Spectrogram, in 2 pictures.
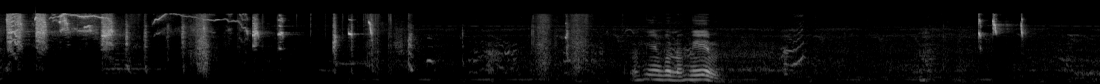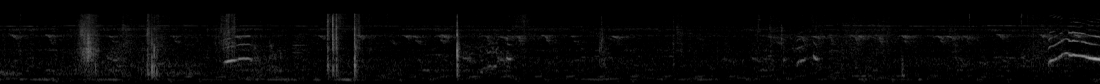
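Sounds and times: baby monkey squeaking: 0:00.0 - 0:05.2, 0:09.8 - 0:10.3, 0:13.2 - 0:13.6, 0:19.0 - 0:19.3, 0:21.5 - 0:22.0.

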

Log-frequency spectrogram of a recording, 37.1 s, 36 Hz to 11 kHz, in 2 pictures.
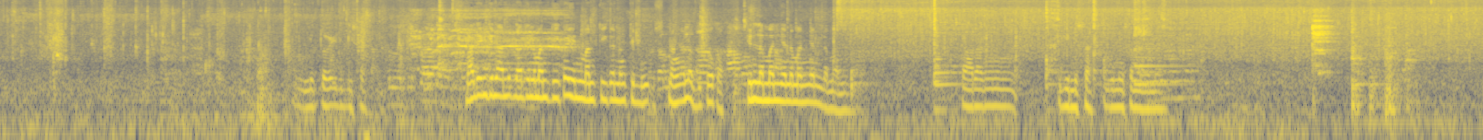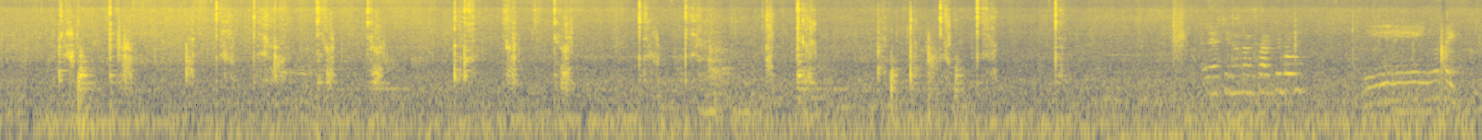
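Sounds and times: meat sizzling in a wok: 0:02.8 - 0:37.0
metal spatula scraping a pan: 0:13.0 - 0:14.8, 0:19.2 - 0:25.8, 0:26.4 - 0:28.8, 0:29.5 - 0:31.1.

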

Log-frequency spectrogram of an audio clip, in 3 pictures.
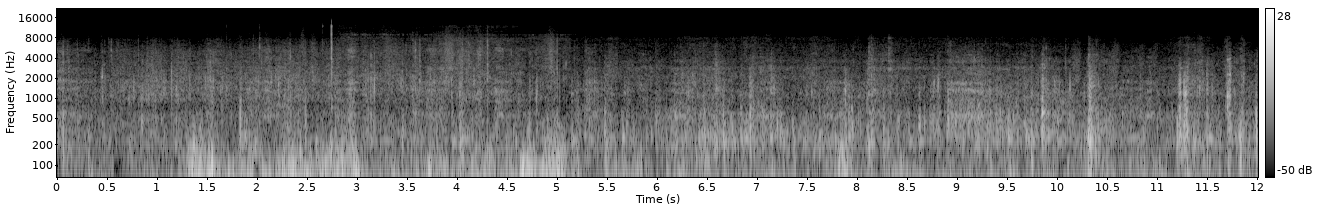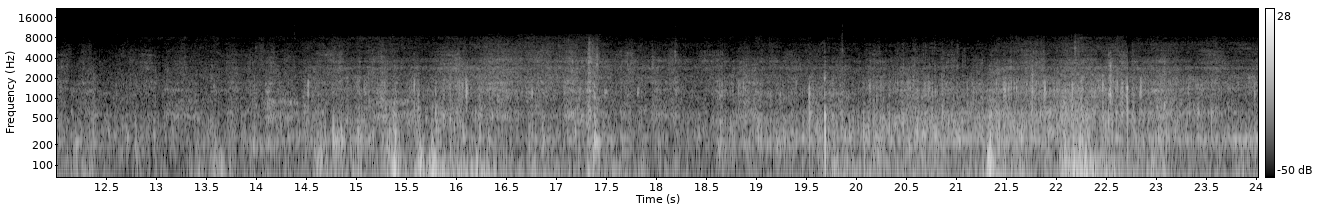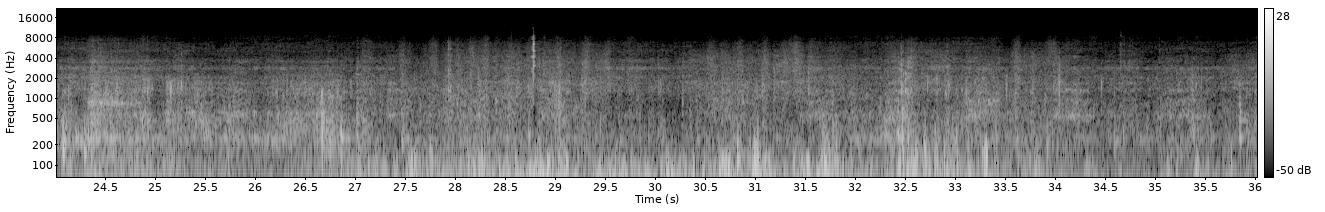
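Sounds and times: bike tyres rumbling over rocks: 0:00.0 - 0:36.0
wind buffeting microphone: 0:00.0 - 0:36.0
bike knocks and rattles: 0:01.0 - 0:36.0.

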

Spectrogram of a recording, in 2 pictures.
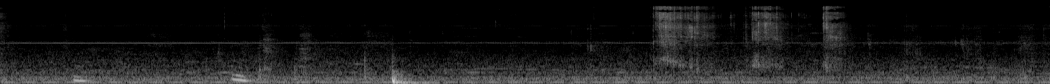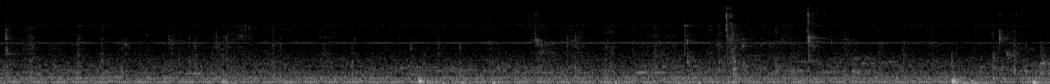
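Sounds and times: steady low hum: 0:00.0 - 0:21.0
chewing crispy food: 0:04.8 - 0:21.0.

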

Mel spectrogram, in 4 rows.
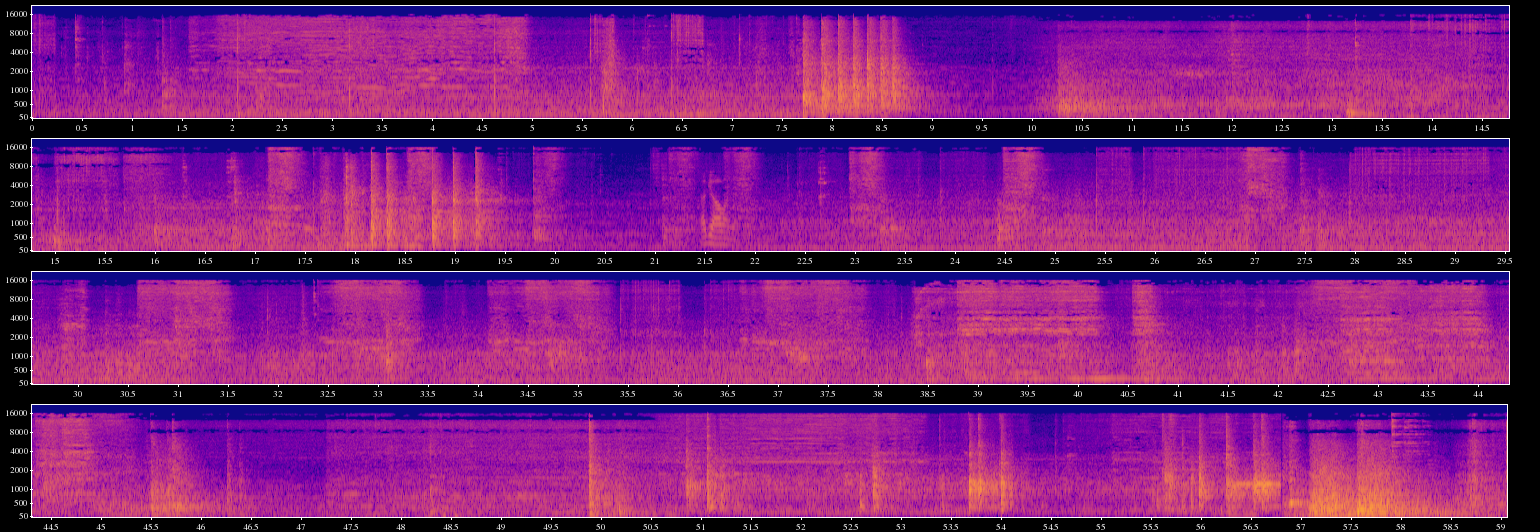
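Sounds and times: welding arc crackling hiss: 0:10.4 - 0:16.2, 0:20.9 - 0:39.9, 0:46.6 - 0:51.4.

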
